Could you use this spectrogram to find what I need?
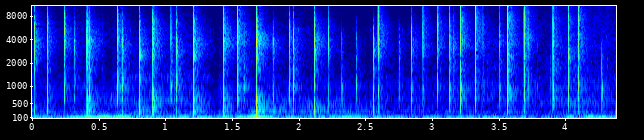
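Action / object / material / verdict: tap / smartphone with glass screen and aluminium frame / glass, aluminium / none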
